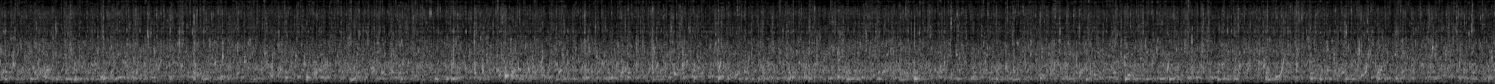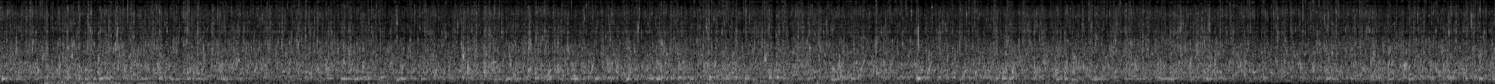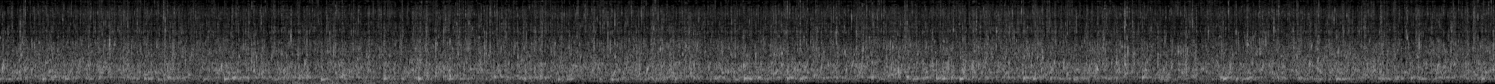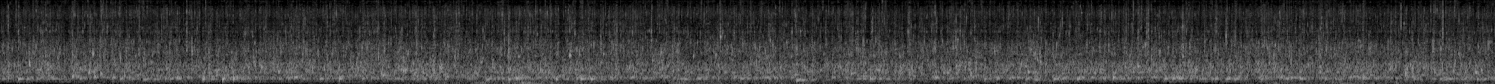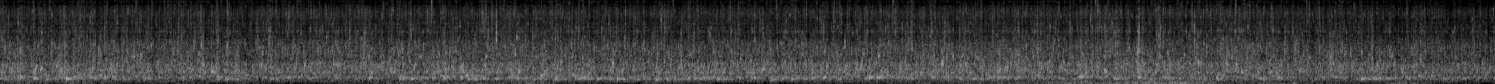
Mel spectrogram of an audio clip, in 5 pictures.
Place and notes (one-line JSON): {"title": "Le Pont-de-Montvert, France - Tarn spring", "date": "2016-04-28 08:00:00", "description": "The Lozere Mounts. This is the Tarn spring, a few meters after its emergence.", "latitude": "44.42", "longitude": "3.81", "altitude": "1565", "timezone": "Europe/Paris"}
